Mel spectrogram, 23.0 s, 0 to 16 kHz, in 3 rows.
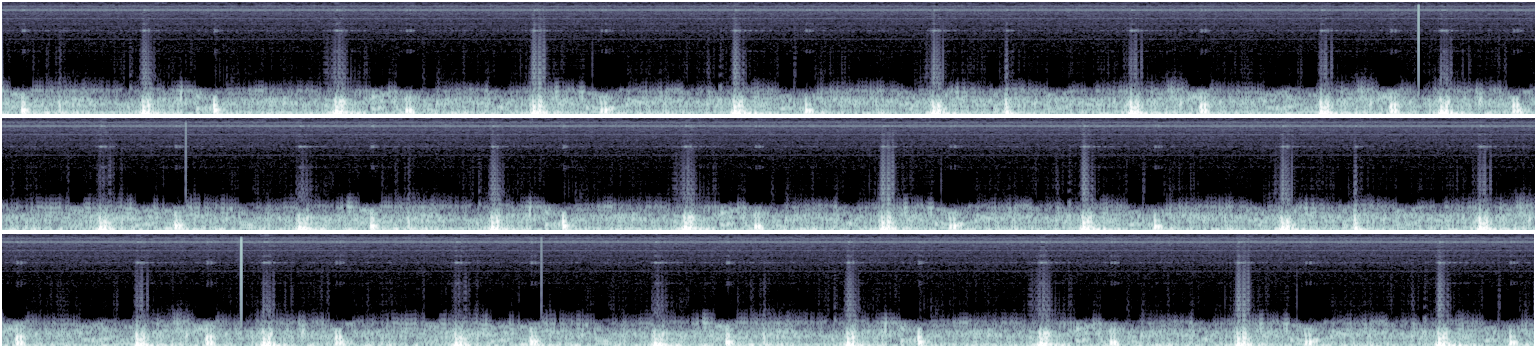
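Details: Steady, regular heartbeat at about 62 beats per minute, with soft low thumps over a constant muffled hum, offered as a soothing sleep sound for newborns; normal heartbeat.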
